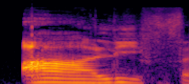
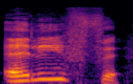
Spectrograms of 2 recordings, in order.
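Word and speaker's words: ألف: C'est pas, on ne dit pas a alif. Non, on dit elif. Ok, donc ça c'est le premier truc de prononciation. C'est-à-dire quand je vous dis elif, il faut dire elif comme ça, elif.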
